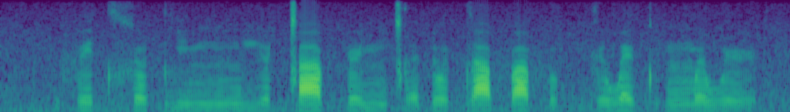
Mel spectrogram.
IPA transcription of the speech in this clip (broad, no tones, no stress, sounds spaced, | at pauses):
f e d s o d lʲ e nʲ ŋ͡m i ə̯ ǀ a p ɾ ø nʲ ɡ͡ǀ ə ɗ o d a f a f ɘ p ɡ ɘ w ɛ tʷ ɛ ŋ͡m ə w ø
